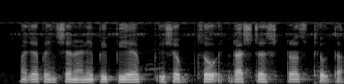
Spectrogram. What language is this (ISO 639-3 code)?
mar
